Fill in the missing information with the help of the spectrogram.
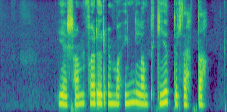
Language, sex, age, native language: Icelandic, female, 20-29, Icelandic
